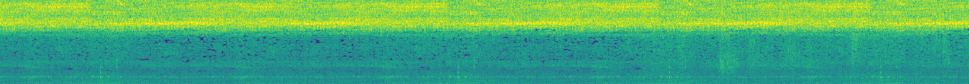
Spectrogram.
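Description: Steady, high-pitched chirring of crickets in an outdoor ambience, with a faint low hum beneath.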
